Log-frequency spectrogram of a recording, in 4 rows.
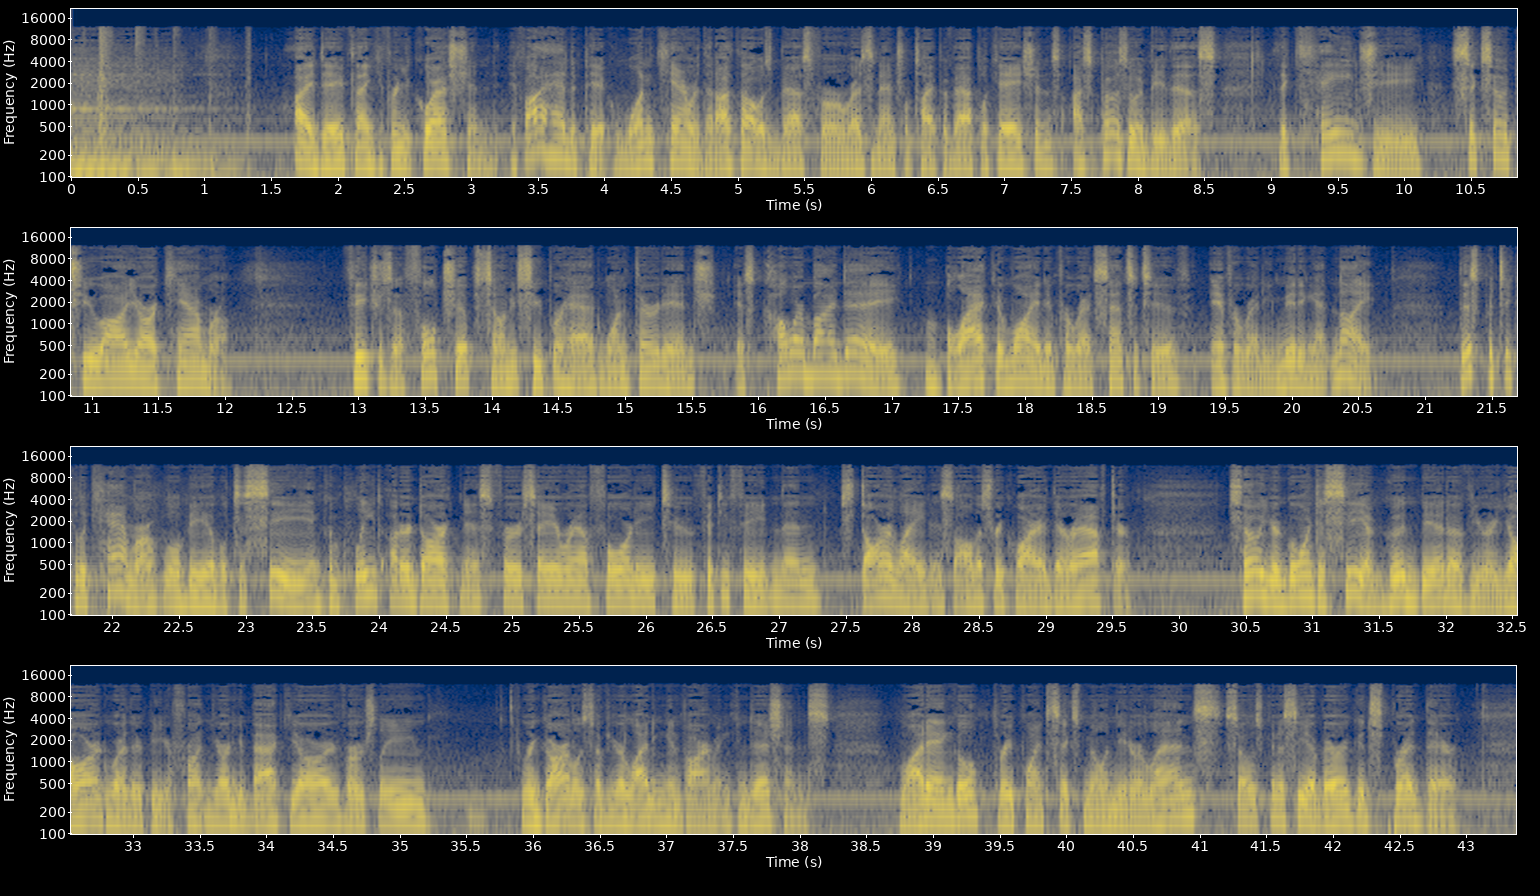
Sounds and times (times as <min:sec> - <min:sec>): Speech: 0:01.6 - 0:12.1, 0:12.9 - 0:29.7, 0:30.4 - 0:43.0.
